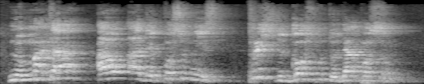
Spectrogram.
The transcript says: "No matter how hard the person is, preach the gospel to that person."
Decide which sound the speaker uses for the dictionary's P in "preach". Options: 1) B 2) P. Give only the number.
2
